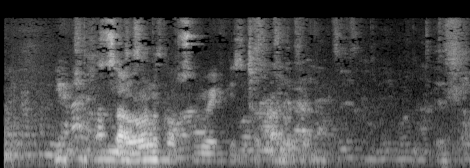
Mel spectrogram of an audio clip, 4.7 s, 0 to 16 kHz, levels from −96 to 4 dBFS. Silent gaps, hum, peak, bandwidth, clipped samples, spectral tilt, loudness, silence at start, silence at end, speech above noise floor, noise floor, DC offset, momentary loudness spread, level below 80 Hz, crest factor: none; none; 0 dBFS; 11.5 kHz; under 0.1%; -4 dB/octave; -20 LUFS; 0.05 s; 0 s; 24 dB; -45 dBFS; under 0.1%; 22 LU; -52 dBFS; 22 dB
